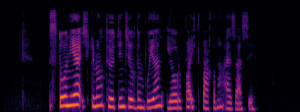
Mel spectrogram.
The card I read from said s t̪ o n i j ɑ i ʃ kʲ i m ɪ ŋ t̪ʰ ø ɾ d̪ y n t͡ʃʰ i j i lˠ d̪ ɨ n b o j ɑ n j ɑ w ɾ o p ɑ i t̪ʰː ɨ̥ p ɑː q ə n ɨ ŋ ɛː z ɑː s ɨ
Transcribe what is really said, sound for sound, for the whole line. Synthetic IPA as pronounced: s t̪ o n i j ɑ i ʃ kʲ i m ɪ ŋ t̪ʰ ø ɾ t̪ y n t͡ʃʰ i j i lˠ d̪ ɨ n b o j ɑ n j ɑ w ɾ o p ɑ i t̪ʰː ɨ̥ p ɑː q ə n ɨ ŋ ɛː z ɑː s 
